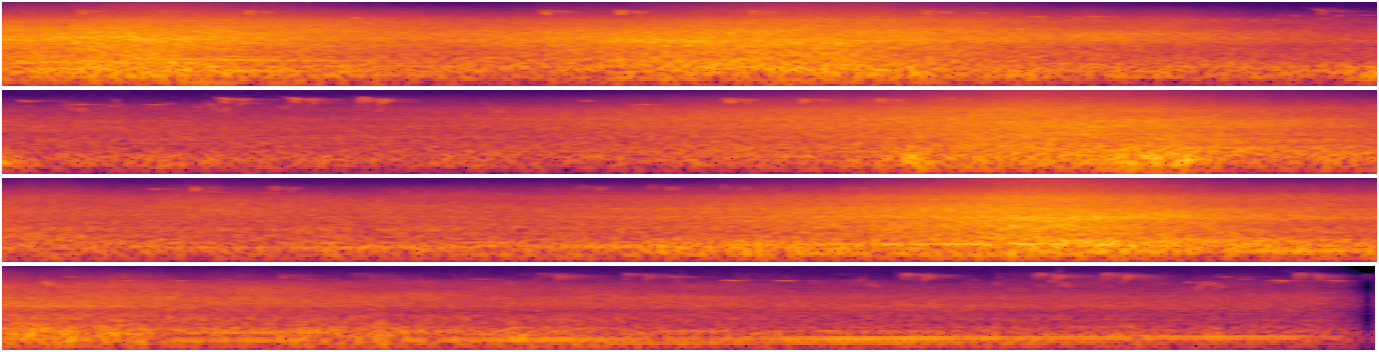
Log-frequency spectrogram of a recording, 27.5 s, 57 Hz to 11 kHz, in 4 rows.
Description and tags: Sound of some passing cars after each other. Recorded with a Behringer ECM8000 lineair omni mic.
